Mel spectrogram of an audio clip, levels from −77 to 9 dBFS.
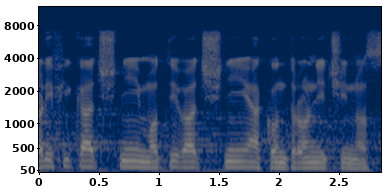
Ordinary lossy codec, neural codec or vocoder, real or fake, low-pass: MP3, 96 kbps; none; real; 7.2 kHz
